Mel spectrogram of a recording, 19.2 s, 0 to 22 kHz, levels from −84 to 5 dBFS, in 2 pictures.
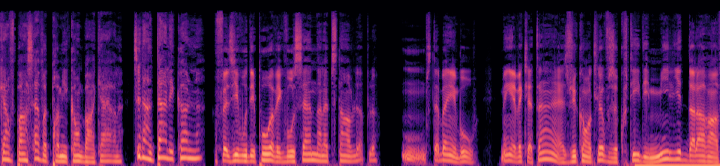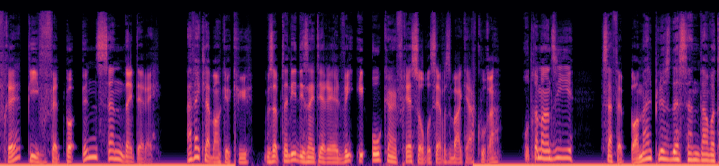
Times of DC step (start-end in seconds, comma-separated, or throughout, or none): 8.46-12.73, 15.90-19.19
